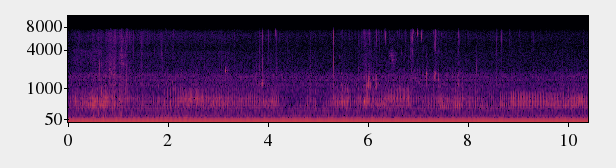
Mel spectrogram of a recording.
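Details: Amorous frogs in a garden pond in Blarney, County Cork, Ireland, filmed in February 2012: low, purring croaks rolling in overlapping bursts of a second or two, nearly continuous, with faint splashes and clicks from the water.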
